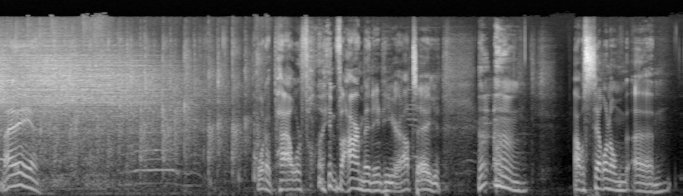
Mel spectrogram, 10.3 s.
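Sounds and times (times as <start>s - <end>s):
audience hand clapping: 0.0s - 4.6s
speech: 0.1s - 0.8s, 3.9s - 8.1s, 8.7s - 10.2s.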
